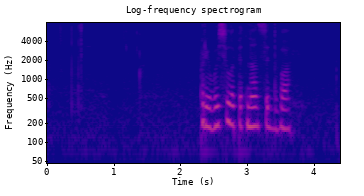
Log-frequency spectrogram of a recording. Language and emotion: Russian, neutral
